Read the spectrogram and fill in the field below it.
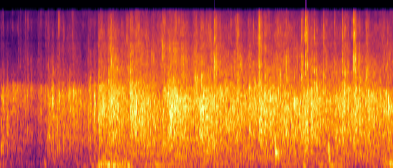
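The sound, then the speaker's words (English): Steady applause from a sizable audience as the CEO of Musicplode Media is introduced to come up and talk about building Alexa skills; many hands clap densely and continuously, swelling in the first second and holding loud throughout with no voices standing out. “Don't clap yet.”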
